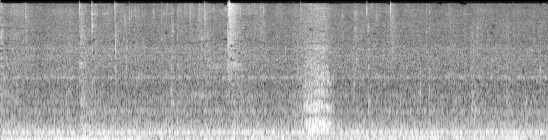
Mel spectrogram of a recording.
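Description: A person quietly chewing a mouthful of fried eggs, with a few small clicks and a brief louder sound about three seconds in, over a steady low hum.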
